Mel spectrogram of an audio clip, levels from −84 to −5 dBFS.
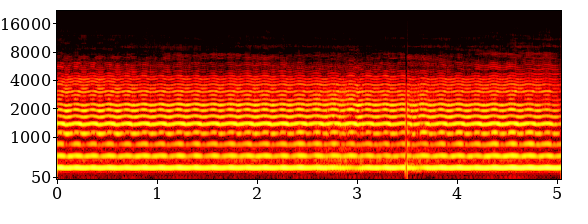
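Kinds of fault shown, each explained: CD skip: the laser jumps tracks, so the music mutes for about 20 ms near 3.48 s, showing a short flat gap in the waveform, then resumes elsewhere.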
